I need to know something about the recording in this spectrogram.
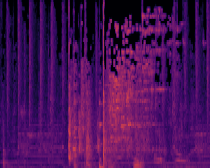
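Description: A sudden crash of shattering glass about a second and a half in, ringing briefly, over background music with a steady beat; a short vocal exclamation follows.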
